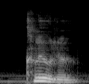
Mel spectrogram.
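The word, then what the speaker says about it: Cthulhu: however lcraft wrote that the closest pronunciation is Kulu unlike clu most horrific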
